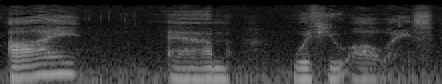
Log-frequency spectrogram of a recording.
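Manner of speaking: hushed, slow, tender promise; soft whisper of God. Acted. Pastor voicing God softly to the congregation, hushed. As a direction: let it fall to a hush. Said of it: "he whispers into your ear".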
